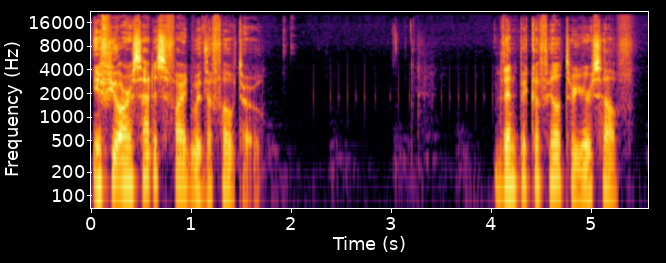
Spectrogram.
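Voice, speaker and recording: A man's voice: mid-range voice, measured pace, a little mellow, no room sound, lightly acted. A man voicing a sly, self-assured male silver fox mentor in a visual novel, coaxing and matter-of-fact. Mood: casual, pushy.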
